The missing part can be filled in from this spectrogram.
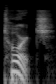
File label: "torch", spelling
